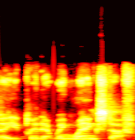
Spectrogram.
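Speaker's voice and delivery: high, put-on Southern accent. Retelling how a bandmate answered a musician's newspaper ad, putting on a Southern accent. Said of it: "put up his best Southern accent".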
